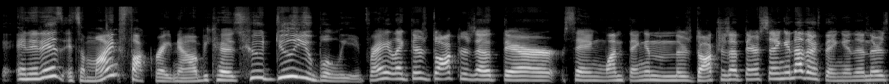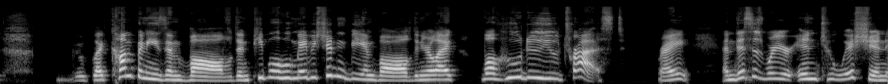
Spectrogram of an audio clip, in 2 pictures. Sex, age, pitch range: female, 20-39, 185-235 Hz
